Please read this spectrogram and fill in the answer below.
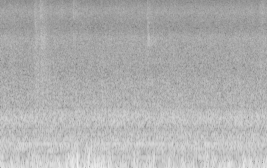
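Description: Steady low rumbling hum of a room air conditioner, with a few faint brief sounds of movement.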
